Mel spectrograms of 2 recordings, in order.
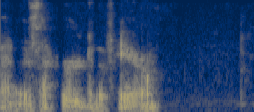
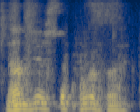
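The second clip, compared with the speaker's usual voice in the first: mocking quote; 8 semitones higher than usual. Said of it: "He says".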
